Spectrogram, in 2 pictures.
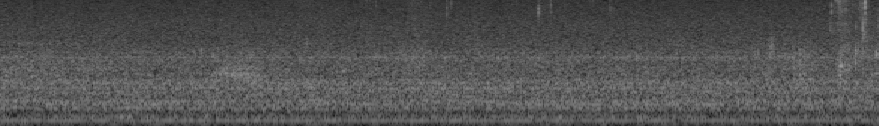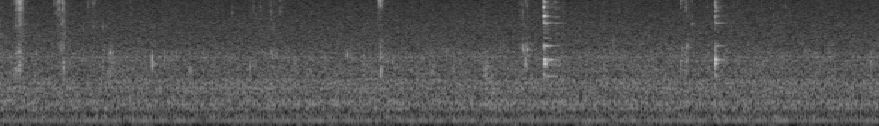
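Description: A person slurping and chewing a mouthful of noodles: soft wet mouth sounds with small clicks, which become more frequent from about halfway in, over a steady low hum.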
